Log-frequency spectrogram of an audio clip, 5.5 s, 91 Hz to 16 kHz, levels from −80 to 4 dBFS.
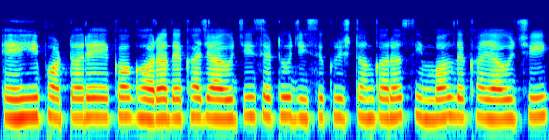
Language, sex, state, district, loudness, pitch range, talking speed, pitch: Odia, female, Odisha, Nuapada, -15 LUFS, 205-220 Hz, 155 wpm, 215 Hz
